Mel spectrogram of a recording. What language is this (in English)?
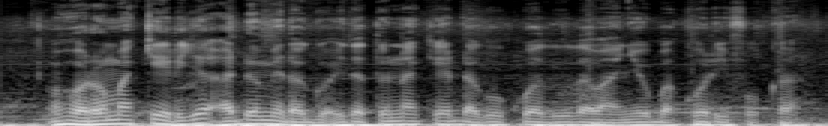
Kikuyu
